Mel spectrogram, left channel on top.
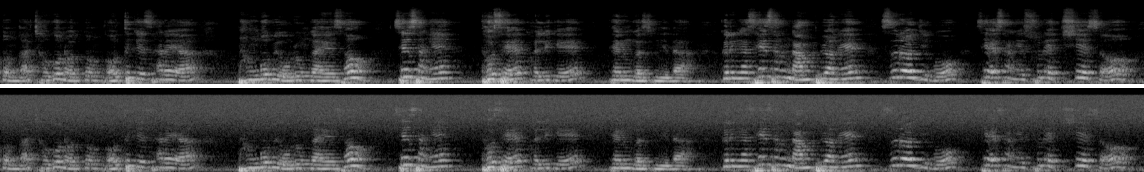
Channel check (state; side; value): noise; right; hiss, 7 dB below the sound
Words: 저건 어떤가 어떻게 살아야 방법이 옳은가 해서 세상에 덫에 걸리게 되는 것입니다. 그러니까 세상 남편에 쓰러지고 세상의 술에 취해서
